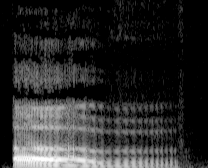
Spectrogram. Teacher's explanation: Having my bottom lip, lightly touching my teeth, letting the sound flow out.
